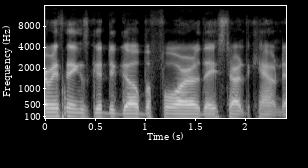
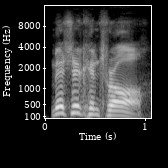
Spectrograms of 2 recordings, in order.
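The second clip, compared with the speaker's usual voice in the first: higher-pitched launch call; mock radio call; 6 semitones higher, 4 dB louder than usual. Host acts out the shuttle crew ready to launch, calling out. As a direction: call out briskly to mission control.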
